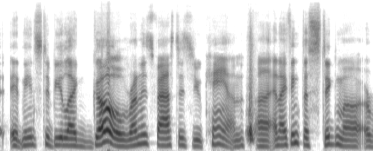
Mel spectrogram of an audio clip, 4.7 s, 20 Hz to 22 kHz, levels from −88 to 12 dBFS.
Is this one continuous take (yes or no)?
no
